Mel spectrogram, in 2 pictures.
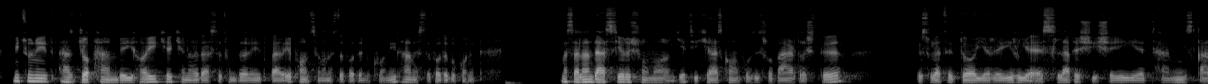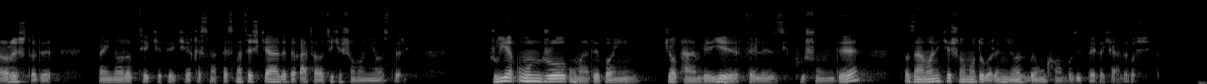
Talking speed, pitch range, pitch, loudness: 170 wpm, 95-115 Hz, 105 Hz, -34 LUFS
